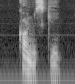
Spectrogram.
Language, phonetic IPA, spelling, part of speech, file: Polish, [ˈkɔ̃j̃sʲci], koński, adjective, Pl-koński.ogg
